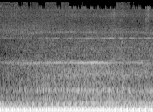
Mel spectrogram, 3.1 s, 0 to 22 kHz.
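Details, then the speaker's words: 1998 Chevrolet Corvette C5, automatic, about 147,000 miles, long-stored barn find, started with a battery fitted: fires right up into a low, steady V8 burble, an even beat with no ticks or misses, purring like a kitten. "She fired right up, son. She purring like a kitten."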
